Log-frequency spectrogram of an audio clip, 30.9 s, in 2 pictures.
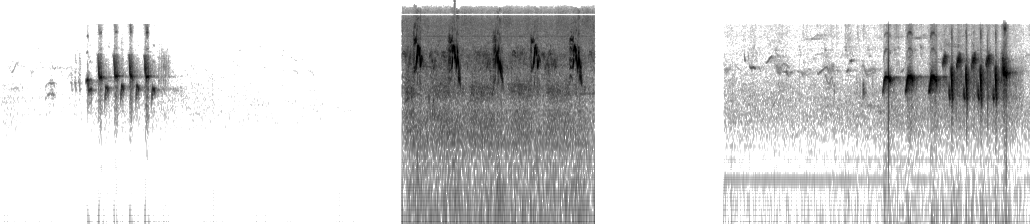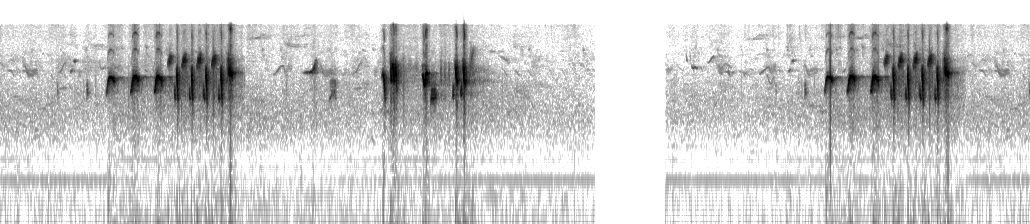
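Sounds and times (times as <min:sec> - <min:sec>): small bird chirping and singing: 0:00.2 - 0:02.6, 0:06.1 - 0:09.0, 0:11.1 - 0:24.4, 0:25.7 - 0:30.7
faint hiss: 0:06.0 - 0:08.9.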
